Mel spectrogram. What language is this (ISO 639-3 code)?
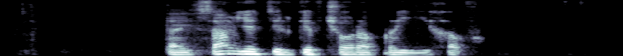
ukr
